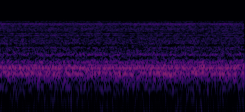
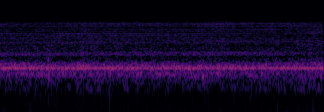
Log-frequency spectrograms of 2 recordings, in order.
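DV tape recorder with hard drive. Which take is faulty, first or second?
second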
